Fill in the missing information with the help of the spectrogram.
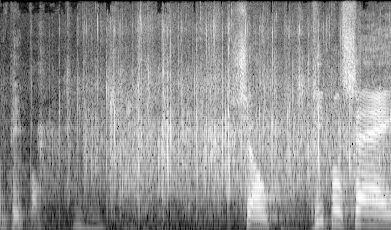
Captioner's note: audience applauding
